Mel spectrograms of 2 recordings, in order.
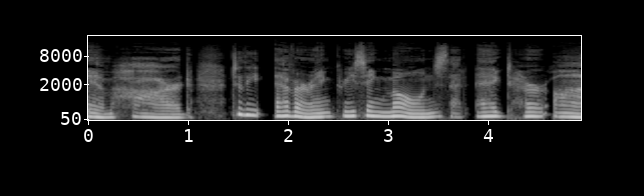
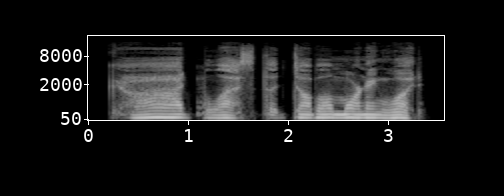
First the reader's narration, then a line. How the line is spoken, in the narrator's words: he said hoarsely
